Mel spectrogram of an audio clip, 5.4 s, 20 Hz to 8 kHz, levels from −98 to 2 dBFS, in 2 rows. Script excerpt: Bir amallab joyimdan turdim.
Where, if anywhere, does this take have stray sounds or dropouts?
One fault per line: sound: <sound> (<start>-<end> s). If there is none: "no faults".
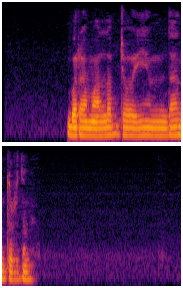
no faults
